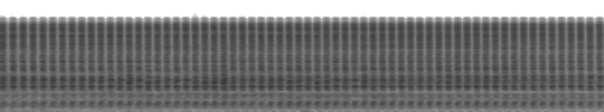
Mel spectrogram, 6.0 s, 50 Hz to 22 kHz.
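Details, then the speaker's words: 1990 Toyota Supra, newly acquired, at idle: fast, very even ticking at about 3.5 per second from the top of the engine under the valve cover; a lifter is suspected over rod knock, not confirmed. "No, it's right here under this thing. So it's probably a lifter? Yeah."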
